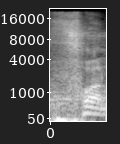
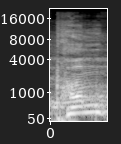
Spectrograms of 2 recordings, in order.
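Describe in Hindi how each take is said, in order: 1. यह "फ़" ध्वनि से शुरू होता है। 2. यह महाप्राण "प" ध्वनि से शुरू होता है। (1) "नुक्ता लग गया तो फ" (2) "पहले फन था"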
